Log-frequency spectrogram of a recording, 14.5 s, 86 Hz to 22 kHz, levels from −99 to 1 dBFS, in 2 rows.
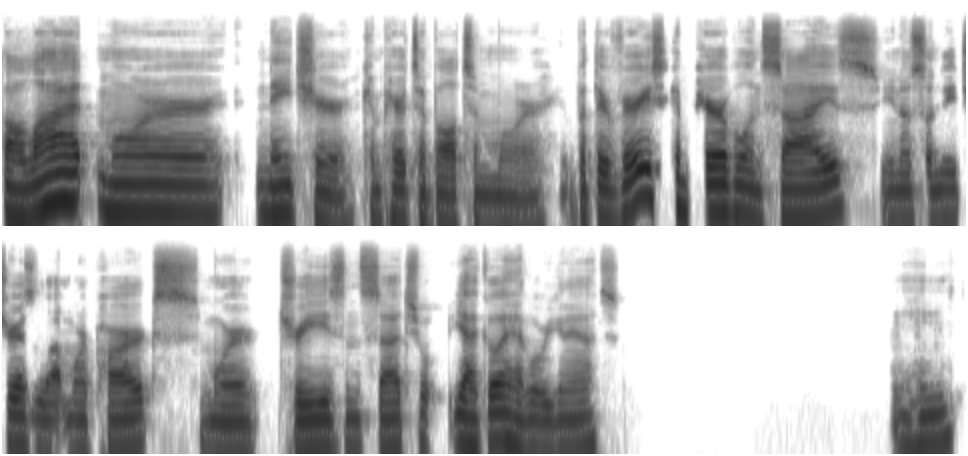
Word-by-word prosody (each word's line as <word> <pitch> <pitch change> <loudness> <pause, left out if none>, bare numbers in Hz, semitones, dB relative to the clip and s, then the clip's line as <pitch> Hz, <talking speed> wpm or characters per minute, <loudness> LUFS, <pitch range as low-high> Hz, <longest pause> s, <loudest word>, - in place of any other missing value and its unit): a 110 -2 +4
lot 165 +8 +5
more 125 -2 +2 0.2
nature 110 -5 -1
compared 105 0 -3
to 100 -3 -2
Baltimore, 95 -2 -4
but 115 - -6
they're 110 -2 +3
very 150 - +5
si - - 0
comparable 125 -3 +3
in 105 - -4
size, 110 +5 +2
you 105 - -6
know, 105 0 -3
so 105 +1 -1
nature 110 +2 -3
has 110 -1 0
a 105 - -5
lot 100 0 -1
more 100 -1 -4
parks, 105 +2 -1
more 95 -1 -3 0.2
trees 100 +1 0
and 105 -1 -5
such 105 +1 -2
wh 120 - -5
yeah, 115 -2 +2
go 120 +4 +2
ahead, 110 -4 +1
what 105 - -2
were 100 - -2
you 100 +1 -4
gonna 105 +1 -4
ask? 115 - -12 2.1
Mhm. 110 +3 -4
110 Hz, 155 wpm, -24 LUFS, 100-120 Hz, 2.1 s, lot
